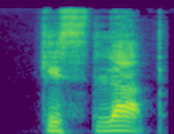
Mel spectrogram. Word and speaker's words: kislap: Word for word, it's may kislap sa iyong mata.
